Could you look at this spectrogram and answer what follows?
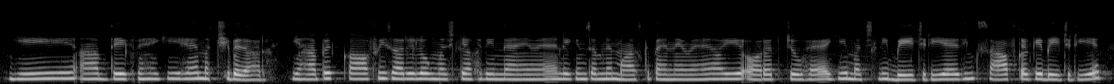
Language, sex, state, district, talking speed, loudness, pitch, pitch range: Hindi, female, Uttarakhand, Uttarkashi, 215 wpm, -24 LUFS, 250 Hz, 235-255 Hz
